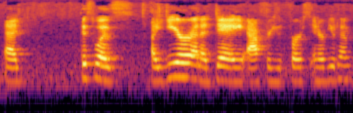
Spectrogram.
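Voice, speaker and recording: A woman's voice: medium pitch, fairly even intonation, unhurried, slight background noise. A woman attorney putting formal questions to a witness in a courtroom.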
